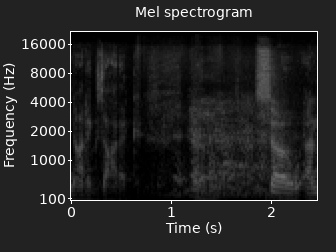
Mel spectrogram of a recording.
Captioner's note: laugh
